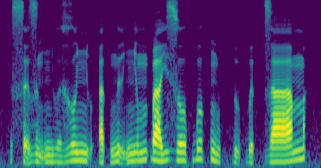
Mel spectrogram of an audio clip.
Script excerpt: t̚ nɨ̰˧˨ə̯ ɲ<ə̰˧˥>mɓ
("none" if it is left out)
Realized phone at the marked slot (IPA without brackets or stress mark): ə˨˦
